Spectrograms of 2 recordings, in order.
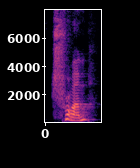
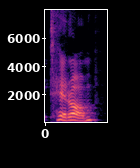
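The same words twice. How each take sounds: First: Said in the usual way. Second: "terump" split into two syllables; Persian pronunciation. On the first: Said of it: "in English, it's". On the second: Shown as a demonstration. Streamer showing how Persian adds a syllable, two-beat "terump". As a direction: add a short vowel after the T in "terump". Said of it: "but in Persian, we say".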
